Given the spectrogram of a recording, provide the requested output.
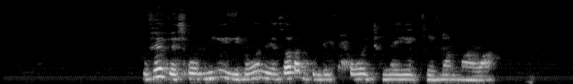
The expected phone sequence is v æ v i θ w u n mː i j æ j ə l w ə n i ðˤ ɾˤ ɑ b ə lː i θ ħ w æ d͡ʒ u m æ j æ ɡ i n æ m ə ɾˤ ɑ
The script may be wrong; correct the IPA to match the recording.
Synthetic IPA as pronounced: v æ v æ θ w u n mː i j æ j ə l w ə n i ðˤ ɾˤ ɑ b ə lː i θ ħ w æ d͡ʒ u m æ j æ ɡ i n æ m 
